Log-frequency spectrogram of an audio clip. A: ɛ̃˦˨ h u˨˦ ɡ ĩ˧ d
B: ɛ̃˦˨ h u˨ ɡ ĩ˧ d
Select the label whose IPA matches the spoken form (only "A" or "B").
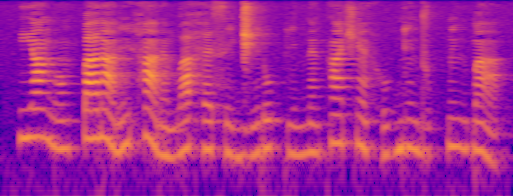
A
